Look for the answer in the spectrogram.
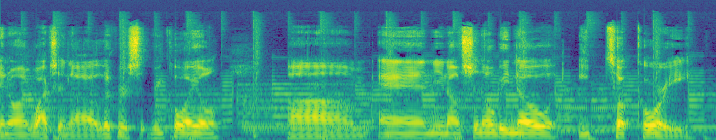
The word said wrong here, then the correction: Shinobi no Ittoki: No, wait, I might have said that wrong. Shinobi no Ittoki. Ittoki. There it goes.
